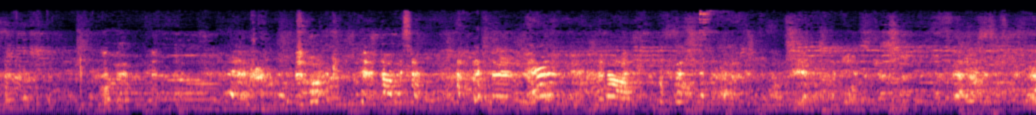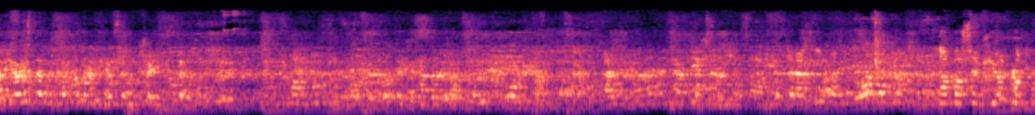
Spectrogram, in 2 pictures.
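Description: A crowd of adults chatters all around in a busy hall.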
